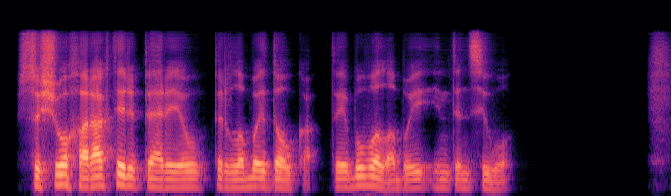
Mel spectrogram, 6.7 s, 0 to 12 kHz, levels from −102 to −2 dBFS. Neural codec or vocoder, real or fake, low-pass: codec, 16 kHz, 0.3 kbps, FocalCodec; fake; 7.2 kHz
